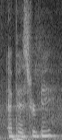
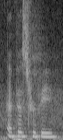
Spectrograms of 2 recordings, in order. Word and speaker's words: epistrophe: Epistrophe epistropy. E P I S T R O P H E. Apistrophy.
